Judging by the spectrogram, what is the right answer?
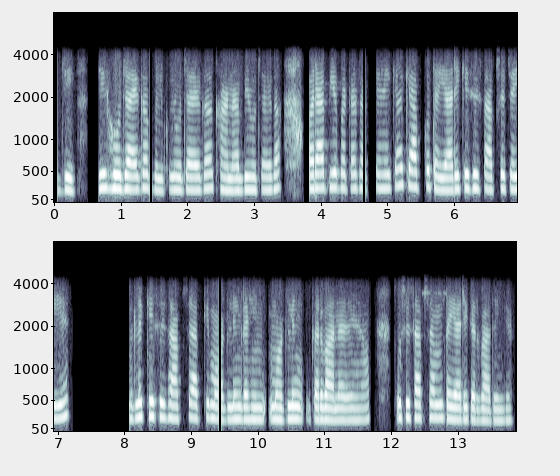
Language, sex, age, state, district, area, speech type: Hindi, female, 18-30, Madhya Pradesh, Bhopal, urban, conversation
